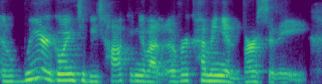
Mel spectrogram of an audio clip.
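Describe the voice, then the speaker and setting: Music plays in the background. The voice keeps a moderate pace with ordinary pitch variation. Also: woman. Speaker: podcast host. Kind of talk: podcast intro and interview questions. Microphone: studio mic.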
